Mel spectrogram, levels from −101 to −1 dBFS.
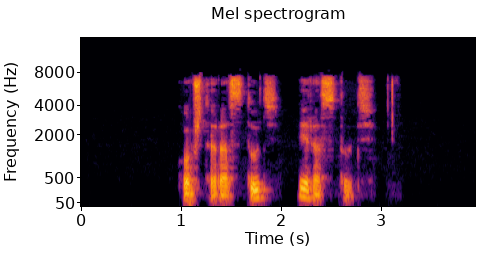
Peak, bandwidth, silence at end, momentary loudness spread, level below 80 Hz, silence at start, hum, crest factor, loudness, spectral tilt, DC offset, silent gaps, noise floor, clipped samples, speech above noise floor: -4 dBFS; 8.2 kHz; 1.05 s; 17 LU; -56 dBFS; 1 s; none; 20 dB; -21 LUFS; -3 dB/octave; under 0.1%; none; under -90 dBFS; under 0.1%; over 69 dB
